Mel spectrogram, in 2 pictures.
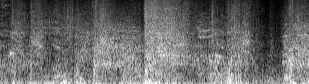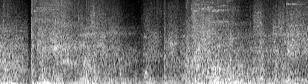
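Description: Video game spell effects crackle and burst during a fight.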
